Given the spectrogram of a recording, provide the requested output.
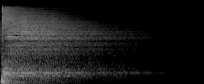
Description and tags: Record of a MEINL 14" HCS Crash with Beyerdynamics "mce 530"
